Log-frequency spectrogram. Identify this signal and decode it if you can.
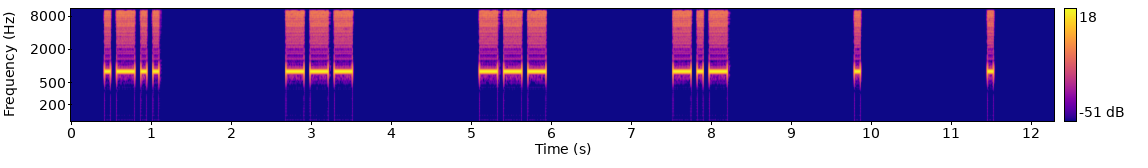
Morse code, heard as a keyed tone, about 16 wpm, spaced as for 5 wpm, 800 Hz. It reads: LOOKEE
